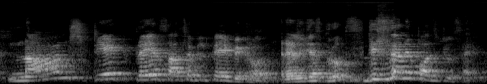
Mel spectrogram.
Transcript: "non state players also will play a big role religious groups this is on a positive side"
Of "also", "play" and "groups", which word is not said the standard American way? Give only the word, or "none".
also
